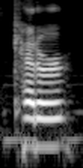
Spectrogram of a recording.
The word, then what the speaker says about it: Keter: It does not rhyme with meter, so keep that in mind.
